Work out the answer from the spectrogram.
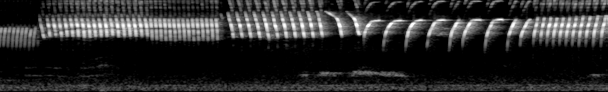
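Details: Rolling 'ngerol nembak' canary song for encouraging young canaries to sing: a low buzzy start, a long rapid high trill, then a series of swift rising whistled notes repeated several per second.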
